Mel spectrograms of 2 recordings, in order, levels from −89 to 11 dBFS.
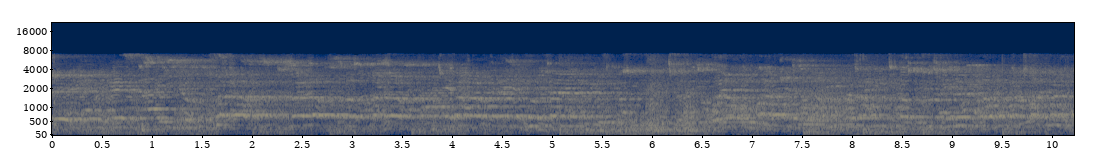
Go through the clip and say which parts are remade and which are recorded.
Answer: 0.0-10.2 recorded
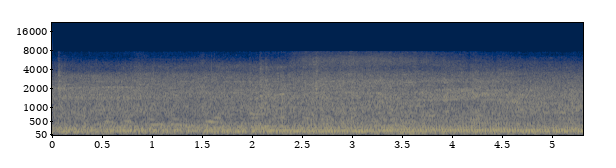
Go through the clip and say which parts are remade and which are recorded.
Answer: 0.0-5.3 recorded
